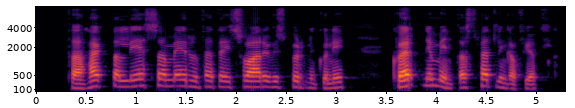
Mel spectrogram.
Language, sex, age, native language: Icelandic, male, 40-49, Icelandic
